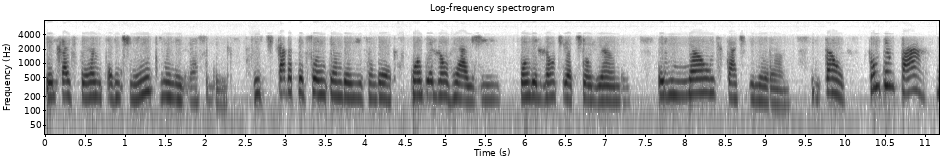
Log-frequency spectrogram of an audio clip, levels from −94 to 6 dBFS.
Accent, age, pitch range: Brazilian, 40-59, 185-220 Hz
